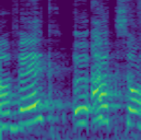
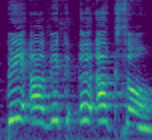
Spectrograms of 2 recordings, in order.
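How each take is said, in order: First: "Avec E accent" stretched very slowly, loud and high; slow each syllable right down for the child; mother repeating "Avec E accent" extra slowly to her son. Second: "E" punched high and loud, falling; mother stressing "E" in "P avec E accent" for her son; teacher stress. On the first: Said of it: "mother repeats it slower". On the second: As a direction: lean on "E" so the child hears it. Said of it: "mother models the syllable". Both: Shown as a demonstration.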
